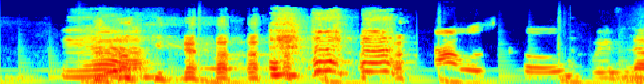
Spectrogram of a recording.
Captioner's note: laughs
